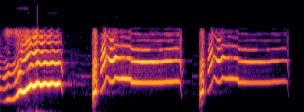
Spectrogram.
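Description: A dog lets out three long, mournful, anguished howls, each rising in pitch and then holding a steady wavering note, with short pauses between them. The howls are clear, with no other sound.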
